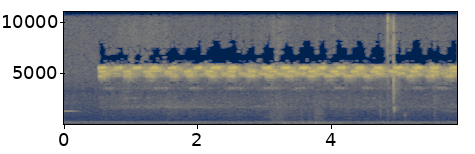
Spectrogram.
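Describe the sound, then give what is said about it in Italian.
Crickets chirping in a steady, high-pitched trill that runs unbroken through the whole clip, over a low background rumble. “Sono suggestivi i grilli. Ricordano la quiete notturna.”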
